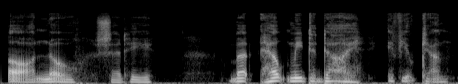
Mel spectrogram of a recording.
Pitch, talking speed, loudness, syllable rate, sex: 120 Hz, 155 wpm, -22 LUFS, 3.7 syllables/s, male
